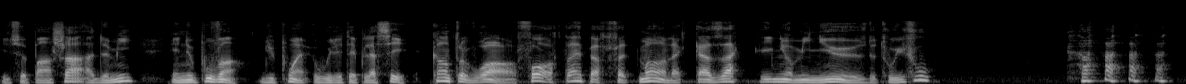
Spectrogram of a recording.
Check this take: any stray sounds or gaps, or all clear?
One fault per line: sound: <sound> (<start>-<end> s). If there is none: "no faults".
sound: laugh (10.7-11.7 s)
